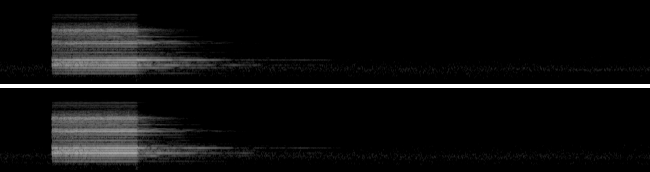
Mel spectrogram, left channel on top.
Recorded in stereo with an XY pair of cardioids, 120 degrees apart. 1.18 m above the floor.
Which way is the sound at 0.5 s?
30° right.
